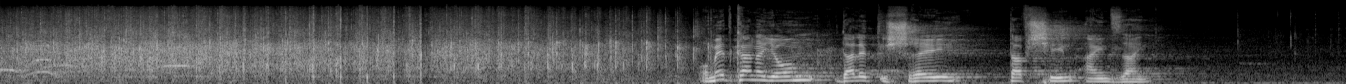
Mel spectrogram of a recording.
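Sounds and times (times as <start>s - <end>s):
crowd applauding: 0.0s - 7.2s
speech: 7.0s - 11.6s.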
